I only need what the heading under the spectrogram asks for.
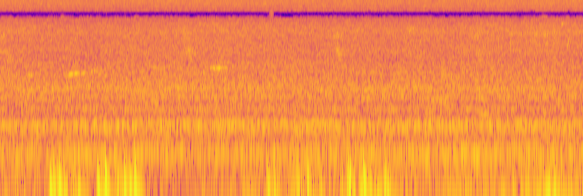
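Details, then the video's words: Swarming honey bees entering a trap, giving a continuous low hum broken by short thumping low bursts every second or so. "Bee swarm moving into trap"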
